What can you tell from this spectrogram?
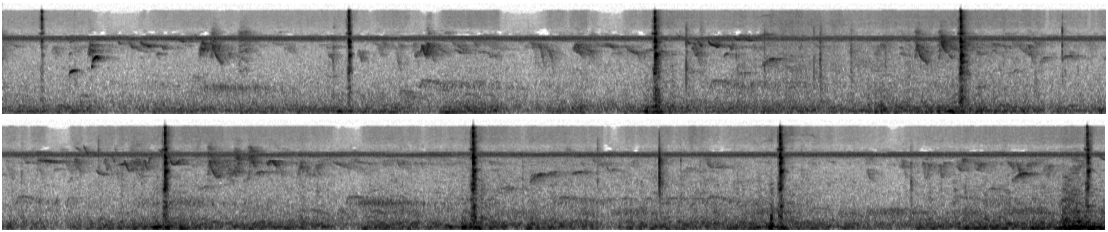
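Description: Near silence: a faint background with a steady high-pitched hiss and a soft click about every three seconds.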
